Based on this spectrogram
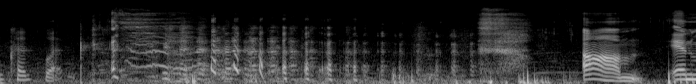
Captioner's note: laughter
